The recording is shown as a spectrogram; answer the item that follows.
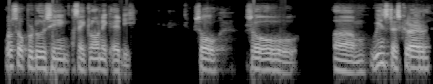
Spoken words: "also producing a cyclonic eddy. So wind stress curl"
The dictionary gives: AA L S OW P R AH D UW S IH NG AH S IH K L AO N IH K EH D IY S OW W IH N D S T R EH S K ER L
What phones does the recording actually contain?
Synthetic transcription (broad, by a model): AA L S OW P R AH D UW S IH NG AH S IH K L AO N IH K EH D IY S OW W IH N S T EH S K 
